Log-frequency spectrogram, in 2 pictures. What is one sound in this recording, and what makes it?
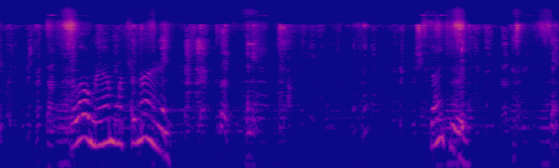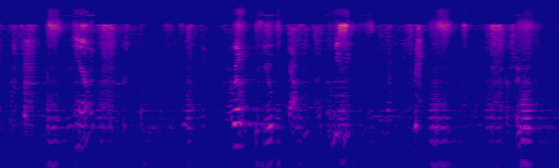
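A radio broadcast plays through a small tablet loudspeaker.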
